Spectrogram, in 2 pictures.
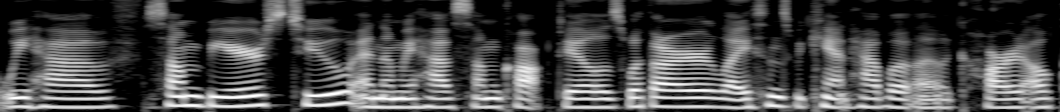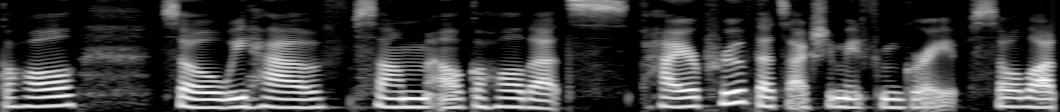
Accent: Washington, United States; now in Fargo, United States; we came from Washington State, and we saw a gap in the industry that what Fargo had to offer, and so we brought cider to Fargo.

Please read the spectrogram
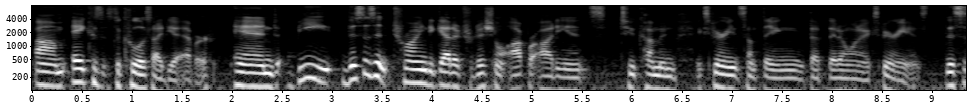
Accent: Toronto, Ontario, Canada; Toronto's my hometown

